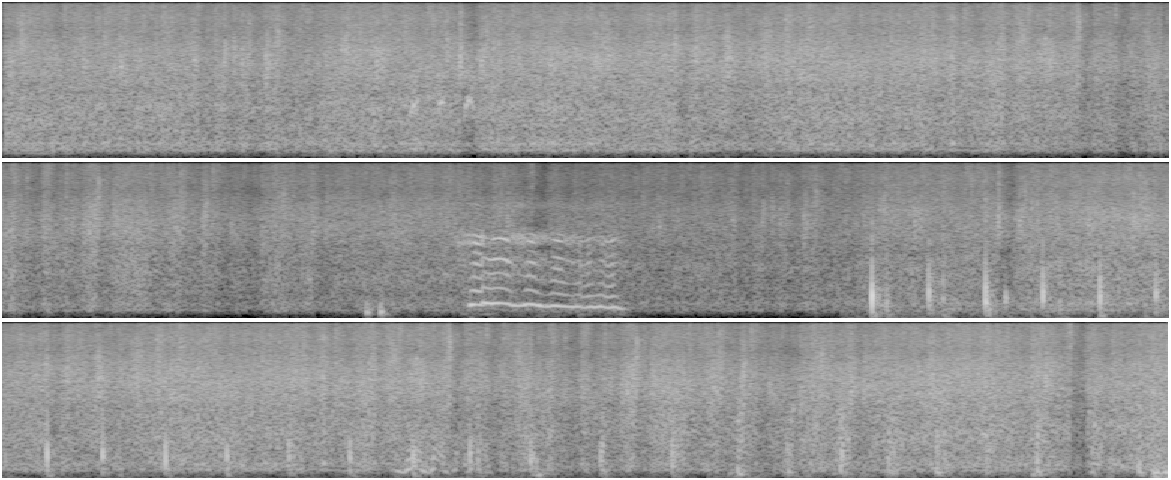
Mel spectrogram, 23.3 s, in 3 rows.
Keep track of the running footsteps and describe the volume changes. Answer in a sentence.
The volume of the running footsteps goes down.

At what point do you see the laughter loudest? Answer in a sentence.
The loudest moment of the laughter is at 11 seconds.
